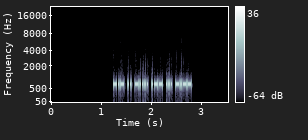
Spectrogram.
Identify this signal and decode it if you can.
Morse code, heard as a keyed tone, about 46 wpm, 700 Hz. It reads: KI6WSY
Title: USA Call Signs - 6 Characters - 50wpm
